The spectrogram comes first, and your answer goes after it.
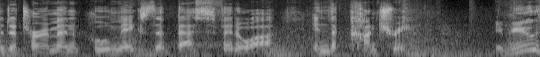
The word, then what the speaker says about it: fideuà: And the dish you'll be making is Fideuà.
